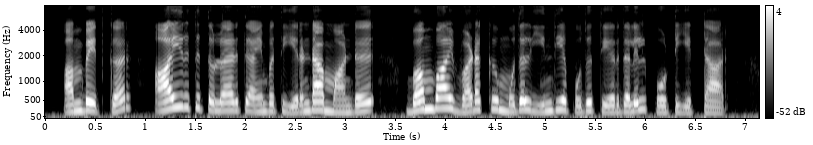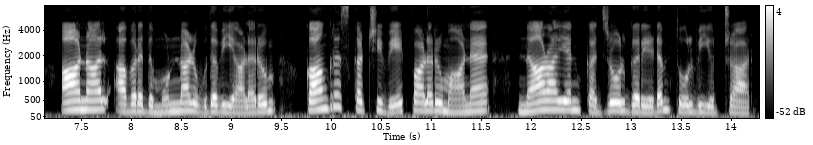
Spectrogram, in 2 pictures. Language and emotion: Tamil, neutral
